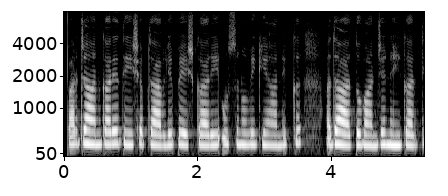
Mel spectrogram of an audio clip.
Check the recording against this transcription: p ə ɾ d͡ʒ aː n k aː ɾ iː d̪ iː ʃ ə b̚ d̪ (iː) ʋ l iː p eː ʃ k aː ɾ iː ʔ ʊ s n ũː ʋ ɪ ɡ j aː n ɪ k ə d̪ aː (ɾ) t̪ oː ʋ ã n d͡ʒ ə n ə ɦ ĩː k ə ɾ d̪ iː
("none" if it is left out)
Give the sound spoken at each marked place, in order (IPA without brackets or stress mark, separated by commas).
aː, ɾ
